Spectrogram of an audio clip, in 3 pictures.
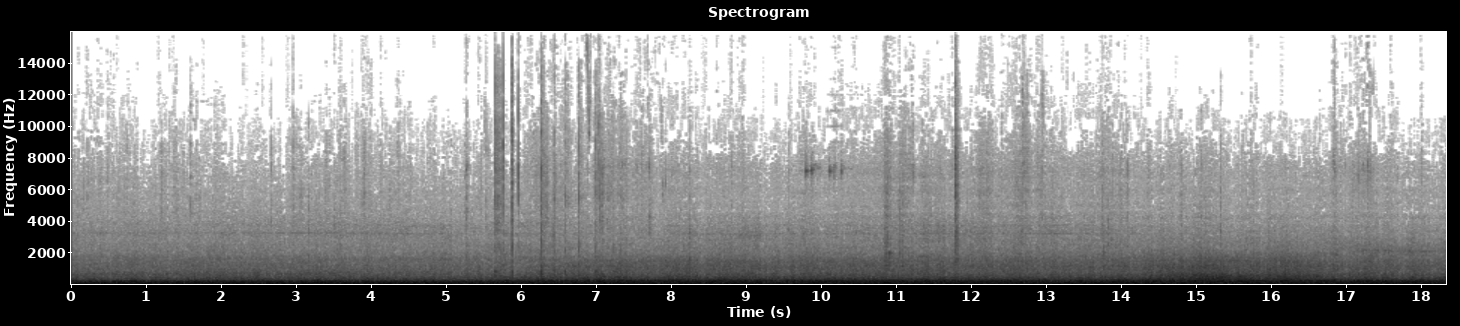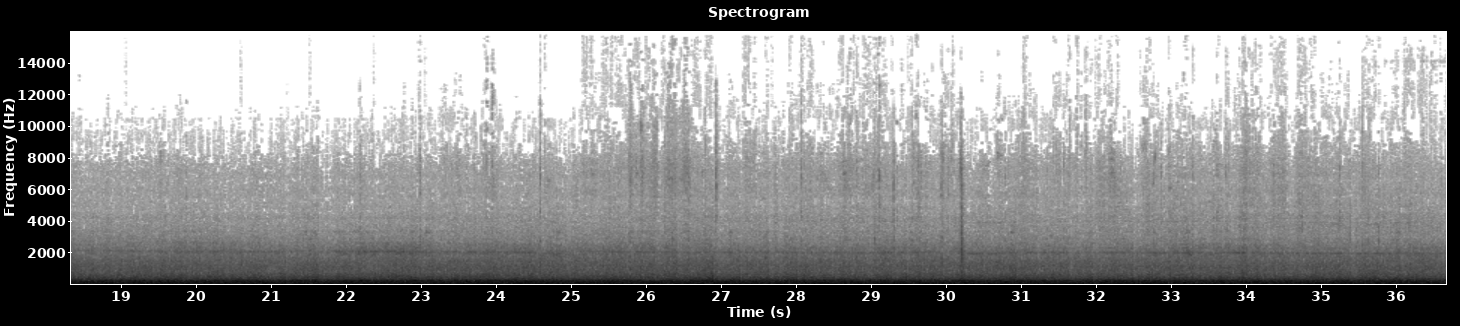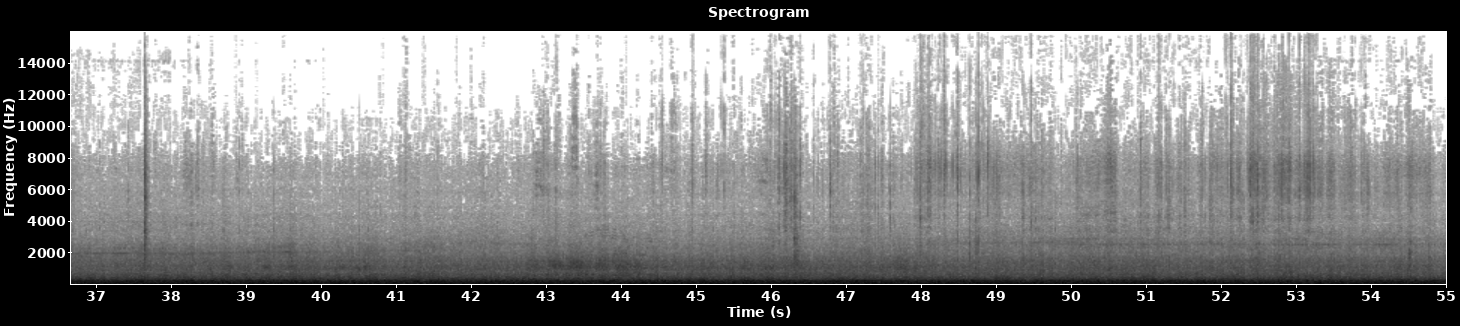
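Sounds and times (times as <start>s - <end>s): train running low rumble: 0.0s - 55.0s.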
